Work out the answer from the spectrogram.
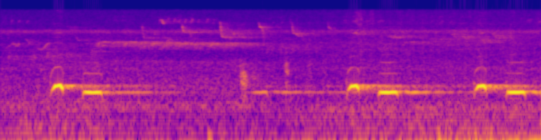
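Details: Singing common cuckoo giving three descending cu-coo calls, the last two closer together, over a chorus of higher-pitched songbirds and soft background rustle.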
